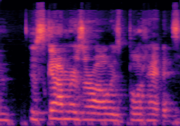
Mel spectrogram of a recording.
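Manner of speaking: usual speaking voice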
